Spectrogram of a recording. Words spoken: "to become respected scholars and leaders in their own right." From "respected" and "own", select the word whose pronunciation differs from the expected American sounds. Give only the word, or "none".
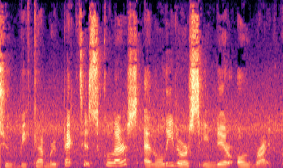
respected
